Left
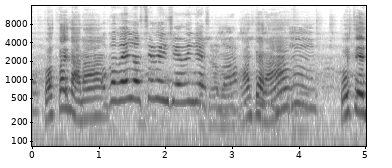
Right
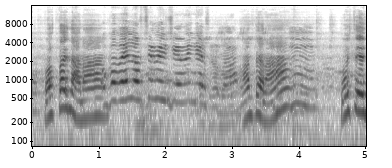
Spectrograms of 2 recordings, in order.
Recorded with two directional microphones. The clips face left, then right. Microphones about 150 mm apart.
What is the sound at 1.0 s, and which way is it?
A child's voice, 30° left (ahead or behind).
